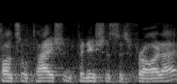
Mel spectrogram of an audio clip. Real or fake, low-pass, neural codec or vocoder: real; 7.2 kHz; none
